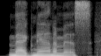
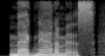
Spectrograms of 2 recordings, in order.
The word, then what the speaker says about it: magnanimous: down first we have mag which rhymes with bag next is Nan which rhymes with man and is the stressed syllable then comes uh a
